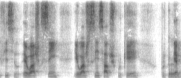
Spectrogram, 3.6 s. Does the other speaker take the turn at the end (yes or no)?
no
